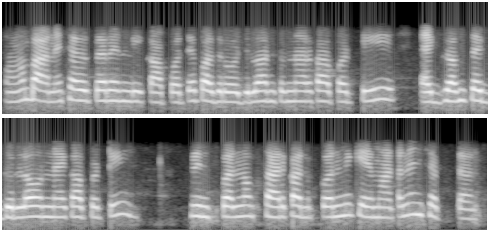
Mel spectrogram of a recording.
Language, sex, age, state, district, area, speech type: Telugu, female, 18-30, Andhra Pradesh, East Godavari, rural, conversation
